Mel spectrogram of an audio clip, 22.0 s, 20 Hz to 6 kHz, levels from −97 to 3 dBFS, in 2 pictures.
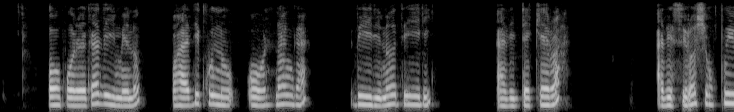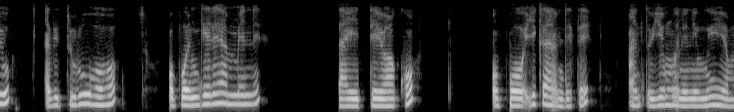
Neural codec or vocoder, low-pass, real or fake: codec, 16 kHz, 8 kbps, FreqCodec, larger model; 5.4 kHz; fake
